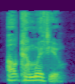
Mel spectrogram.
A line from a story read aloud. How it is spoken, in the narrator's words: croaked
